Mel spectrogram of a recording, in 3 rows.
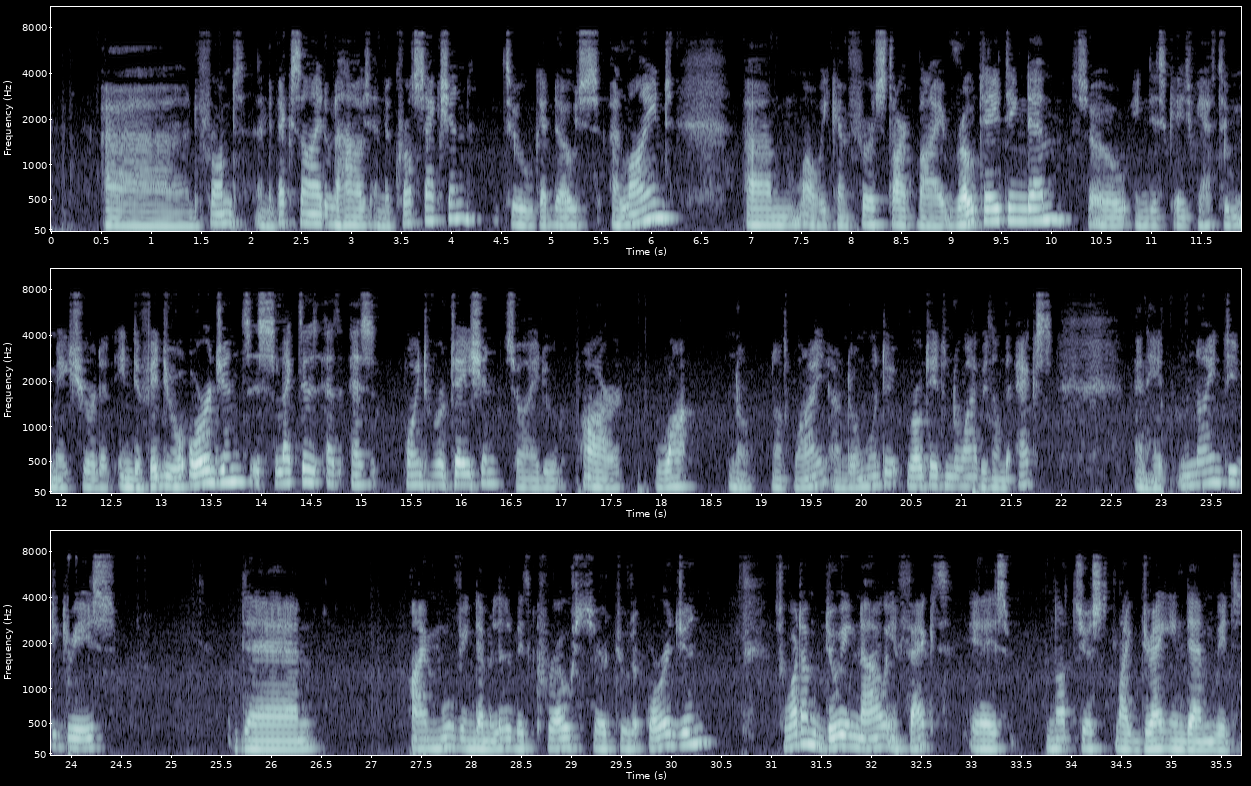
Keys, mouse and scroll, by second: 0.2 middle click, 0.5-1.7 shift+middle drag, 1.8 scroll up 2, 2.2 click, 2.7 click, 3.2 click, 3.9-5.0 middle drag, 6.2 click, 7.1 shift+click, 7.7 shift+click, 8.4-9.1 middle drag, 11.2-15.8 drag, 17.1 r, 21.1 x, 23.0 KP_9, 23.2 KP_0, 23.9 Return, 24.6 scroll down 2, 25.2-25.8 shift+middle drag, 27.0 g, 27.4 shift+z, 31.3 scroll up 2, 31.6-32.0 scroll down 2, 32.7 middle click, 33.7 g.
